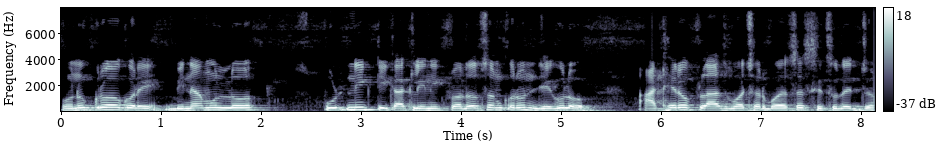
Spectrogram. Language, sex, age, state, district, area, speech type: Bengali, male, 30-45, West Bengal, Hooghly, urban, read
